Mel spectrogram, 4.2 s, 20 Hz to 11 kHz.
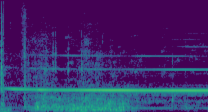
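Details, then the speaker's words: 2012 VW Passat 1.6 TDI (CAYC, 105 hp), engine off, fuel lift pump activated via diagnostic basic settings: steady high electric whine with faint clicks during bleed cycle, normal operation. "Donc on entend la pompe. [Musique] Donc on laisse travailler. Donc on laisse terminer le cycle."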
